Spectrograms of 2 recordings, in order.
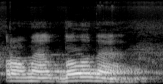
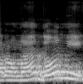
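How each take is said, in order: First: The word ends with an 'a' vowel. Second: The word ends with an 'i' vowel. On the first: The word is treated as a noun that takes no full case ending. "Kalau dibaca Ramadhana menggunakan isim ghairu munsharif" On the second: The word follows the case of the phrase before it. "kalau dibaca Ramadhani, karena mencoba kalimat fardhis syahri Ramadhani, kalimatnya muttaba'ah"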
